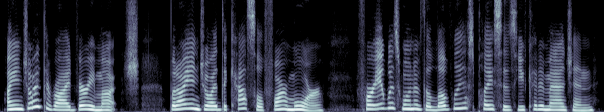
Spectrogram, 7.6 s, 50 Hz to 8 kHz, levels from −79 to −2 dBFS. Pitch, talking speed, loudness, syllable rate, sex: 265 Hz, 190 wpm, -16 LUFS, 5.4 syllables/s, female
